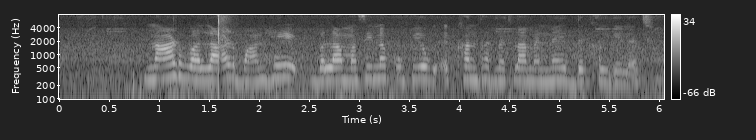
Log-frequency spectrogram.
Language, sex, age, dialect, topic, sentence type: Maithili, female, 25-30, Southern/Standard, agriculture, statement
